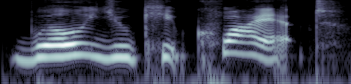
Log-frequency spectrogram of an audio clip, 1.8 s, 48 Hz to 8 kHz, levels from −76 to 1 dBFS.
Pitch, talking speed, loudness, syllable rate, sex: 250 Hz, 135 wpm, -16 LUFS, 2.5 syllables/s, female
